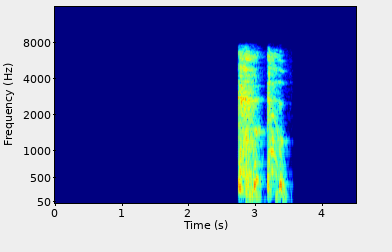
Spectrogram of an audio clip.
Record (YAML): cough_length: 4.5 s
cough_amplitude: 26875
cough_signal_mean_std_ratio: 0.27
survey_phase: beta (2021-08-13 to 2022-03-07)
age: 18-44
gender: Female
wearing_mask: 'No'
symptom_change_to_sense_of_smell_or_taste: true
smoker_status: Current smoker (1 to 10 cigarettes per day)
respiratory_condition_asthma: false
respiratory_condition_other: false
recruitment_source: Test and Trace
submission_delay: 1 day
covid_test_result: Negative
covid_test_method: RT-qPCR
